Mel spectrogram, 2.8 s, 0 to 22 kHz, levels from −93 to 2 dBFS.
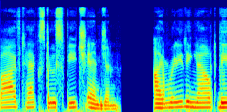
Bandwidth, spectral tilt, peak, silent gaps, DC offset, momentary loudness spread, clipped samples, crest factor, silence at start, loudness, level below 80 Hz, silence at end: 17 kHz; -6.5 dB/octave; 0 dBFS; 1.51-1.91 s; under 0.1%; 8 LU; under 0.1%; 16 dB; 0 s; -17 LUFS; -42 dBFS; 0 s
